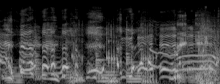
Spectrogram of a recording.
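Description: Several cartoon pig voices, a deep adult one and children's, laughing together with pig snorts.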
